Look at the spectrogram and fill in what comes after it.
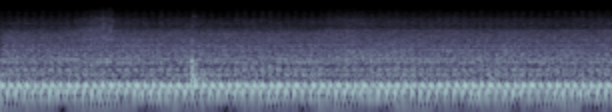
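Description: Engine idling steadily with an even low pulse, heard from inside a car's cabin.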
